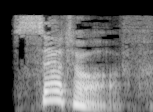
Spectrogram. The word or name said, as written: setoff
